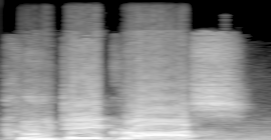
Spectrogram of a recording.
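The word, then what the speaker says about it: coup de grâce: Grasse coup de Grasse pronounced coup de Grasse in parentheses this is a copy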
